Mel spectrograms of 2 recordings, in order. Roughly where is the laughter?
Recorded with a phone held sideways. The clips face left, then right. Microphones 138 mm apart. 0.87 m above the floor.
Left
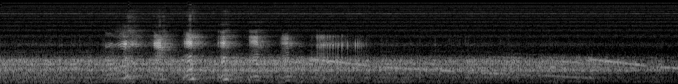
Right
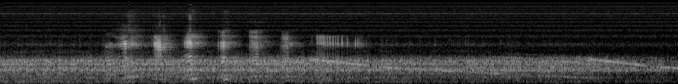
Left.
